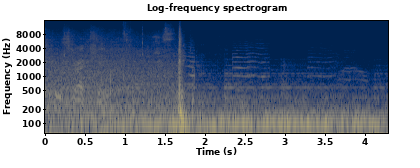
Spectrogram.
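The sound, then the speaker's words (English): On a sunny spring day in St. Louis, outdoor noise and rustling as someone gets into a car, then a single solid thump of the door shutting, after which the sound turns muffled with a steady low cabin hum and faint tones as the driver fiddles with the radio. “We got into her car, and as I got myself settled, she fiddled with the radio.”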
